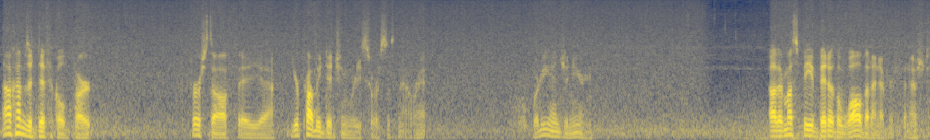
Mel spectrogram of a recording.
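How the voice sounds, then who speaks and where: Against noticeable background noise, a man of medium pitch talks very fast with very wide pitch swings, big swings in loudness, and long, frequent pauses. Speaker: video game streamer. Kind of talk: live gameplay commentary. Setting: live stream.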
